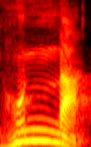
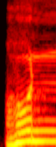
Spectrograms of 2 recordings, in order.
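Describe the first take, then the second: First: The word ends with an open vowel. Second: The word ends on a held nasal hum. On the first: The reading continues without stopping. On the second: The reading stops on this word.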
